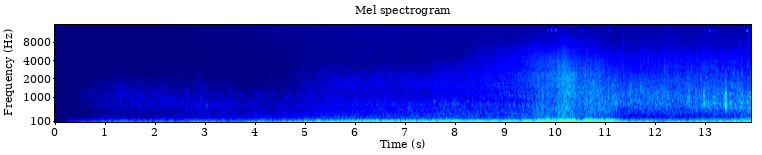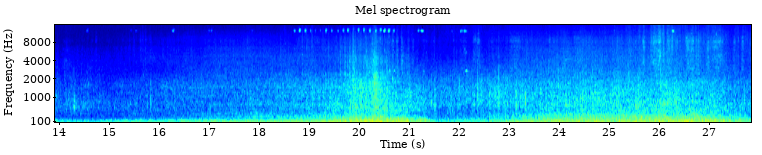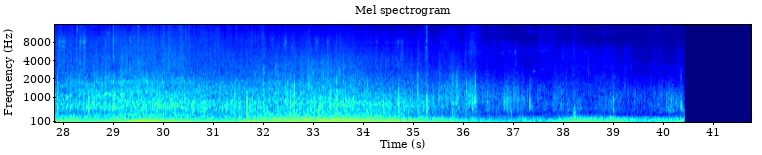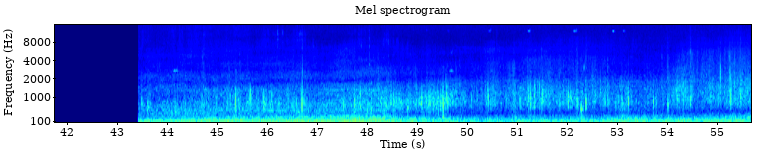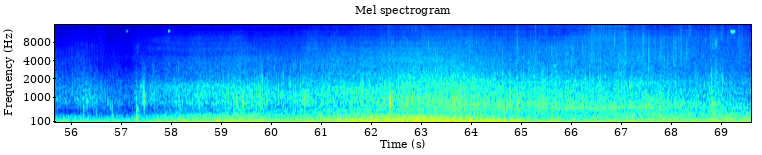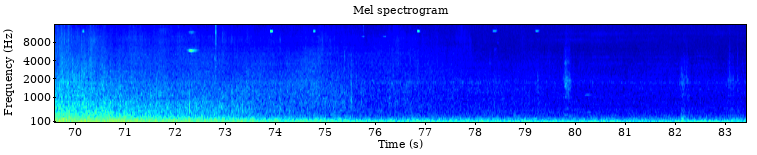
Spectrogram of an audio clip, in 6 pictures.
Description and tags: truck pickup pull up long and stop on gravel
truck, up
